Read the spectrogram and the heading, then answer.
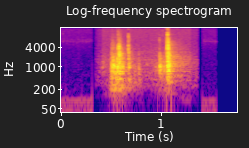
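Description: A door being opened, heard as two short, faint clunks about half a second apart, with near silence around them.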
